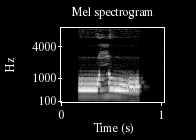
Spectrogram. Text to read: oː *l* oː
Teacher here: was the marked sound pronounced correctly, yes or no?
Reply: no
